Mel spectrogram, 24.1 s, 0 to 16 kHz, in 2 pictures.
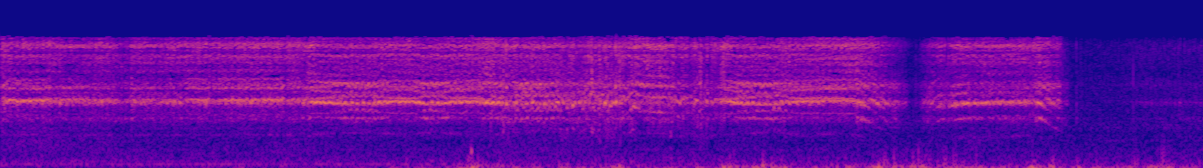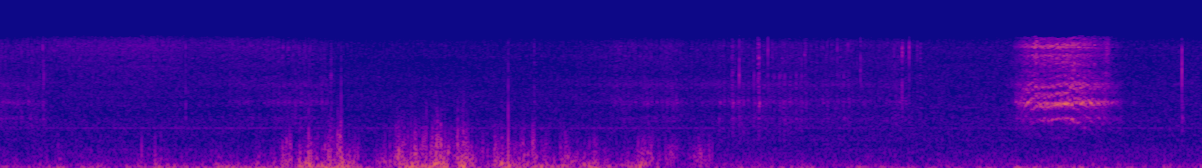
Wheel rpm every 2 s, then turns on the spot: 160, 160, 160, 160, 100, 50, 10, 10, 0, 20, 10, 40.
10-16 18-22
